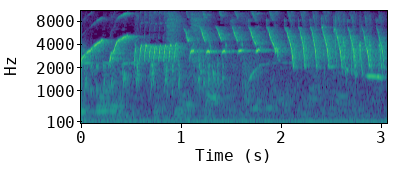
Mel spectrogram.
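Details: Greater green leafbird, a kept songbird in strong singing form, delivering a dense run of rapid, repeated chirped and whistled notes, many sliding downward, high-pitched and continuous throughout.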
